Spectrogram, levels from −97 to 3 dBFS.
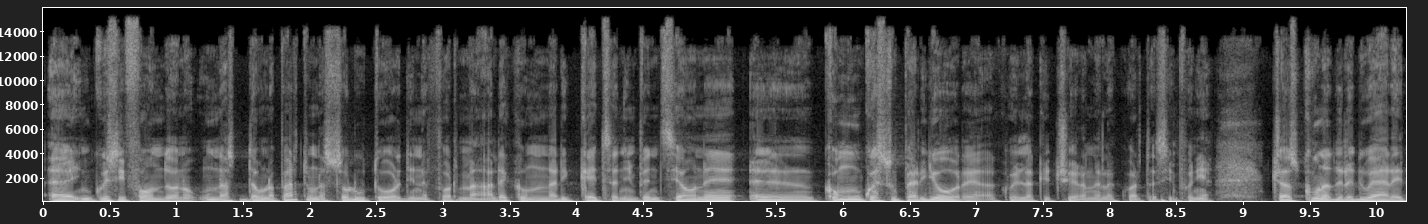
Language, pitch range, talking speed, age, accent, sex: Italian, 100-125 Hz, 175 wpm, 50-69, native, male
